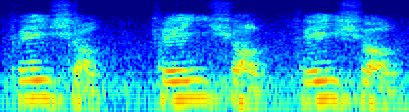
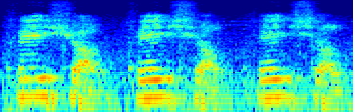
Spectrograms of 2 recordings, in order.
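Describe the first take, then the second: No difference in how they are said.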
